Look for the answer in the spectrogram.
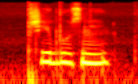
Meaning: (adjective) related to, akin; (noun) relative, relation (someone in the same family)
- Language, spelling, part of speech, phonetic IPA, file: Czech, příbuzný, adjective / noun, [ˈpr̝̊iːbuzniː], Cs-příbuzný.ogg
